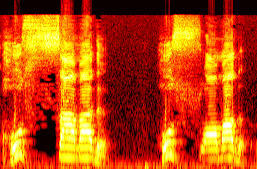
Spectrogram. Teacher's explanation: स्वाद की जगह सीन की आवाज नहीं निकालनी, गलत हो जाएगा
